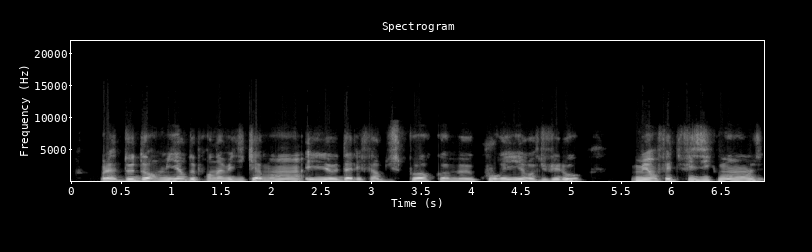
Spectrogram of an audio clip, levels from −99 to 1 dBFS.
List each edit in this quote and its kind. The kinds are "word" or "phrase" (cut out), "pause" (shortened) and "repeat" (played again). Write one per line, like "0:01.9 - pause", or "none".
0:04.6 - word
